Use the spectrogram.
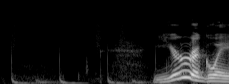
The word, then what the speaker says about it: Uruguay: open Uruguay that's where you want to go Uruguay is how it said fair enough fair enough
